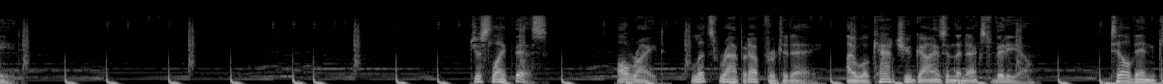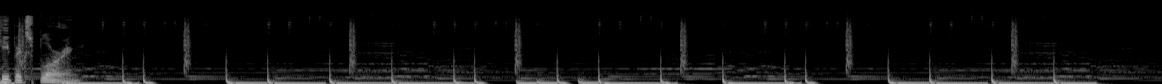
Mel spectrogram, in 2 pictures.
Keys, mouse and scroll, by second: 0.7-2.5 typing, 3.9 click, 5.0 space, 7.1-10.6 drag, 10.6 space.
